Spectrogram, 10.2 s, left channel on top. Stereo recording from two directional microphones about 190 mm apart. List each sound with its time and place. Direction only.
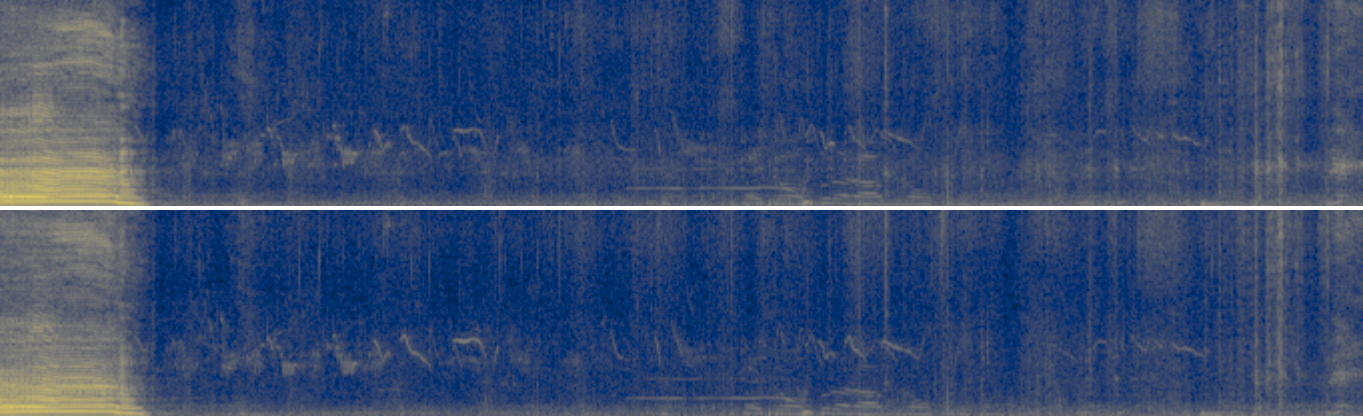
0.0 s grunt: 30° right (ahead or behind)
